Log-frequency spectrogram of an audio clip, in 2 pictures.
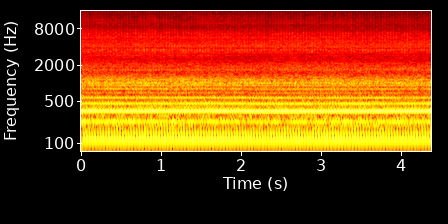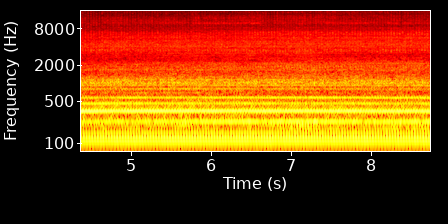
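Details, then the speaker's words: Toro Recycler lawnmower started on choke with the dead-man bail held: revs rise and fall in a quick rhythmic surge and won't hold steady; hunting and surging. "so that's what it's doing hunting a couple of hunting surge and cuts out"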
